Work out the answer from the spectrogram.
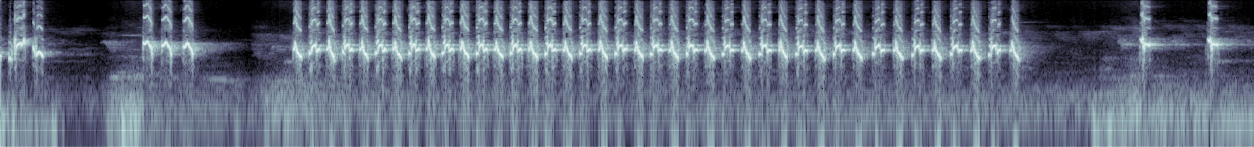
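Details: Sooty-headed bulbul singing vigorously in the long 'ropel panjang' rolling style, used as a lure to set other bulbuls singing: a few bright chirps, then a rapid run of about thirty-five bubbly notes over five seconds, then scattered chirps.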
